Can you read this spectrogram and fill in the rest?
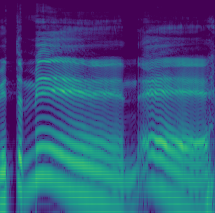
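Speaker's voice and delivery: loud, fake, put-on Italian accent. Joking on a show, saying a word in a put-on italian accent. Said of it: "I'm saying it with my Italian accent".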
